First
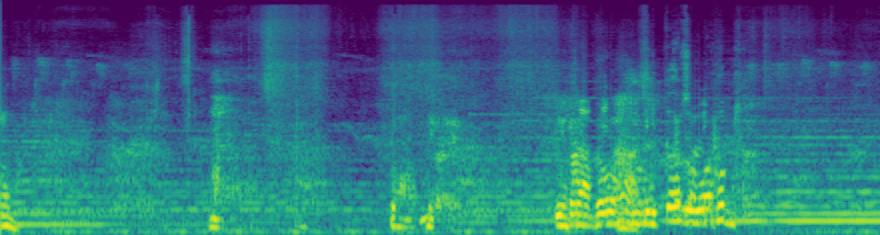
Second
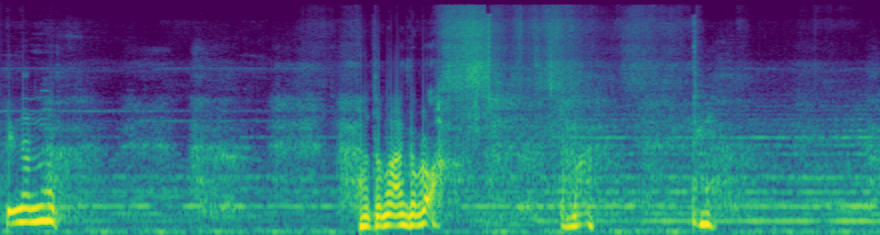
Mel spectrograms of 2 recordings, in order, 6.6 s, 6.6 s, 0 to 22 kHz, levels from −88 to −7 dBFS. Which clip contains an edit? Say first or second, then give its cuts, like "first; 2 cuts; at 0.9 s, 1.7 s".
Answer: first; 1 cut; at 5.5 s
